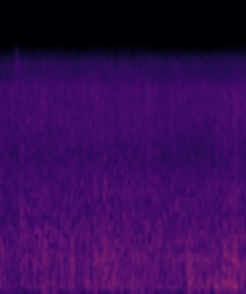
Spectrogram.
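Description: Water pours at Tungareshwar waterfall as a steady, loud, broadband rush with no breaks and no voices.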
